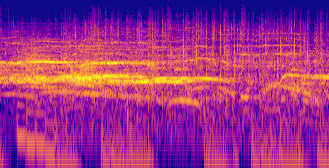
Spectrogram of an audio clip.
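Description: A crowd of spectators cheering and screaming in high voices, celebrating a championship-winning point, over background music. The cheering is loudest around the middle and eases toward the end.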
